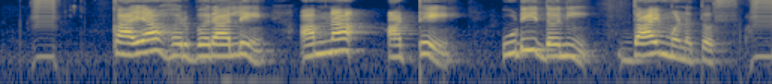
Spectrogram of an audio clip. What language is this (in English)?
Marathi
